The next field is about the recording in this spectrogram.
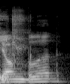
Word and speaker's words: Yungblud: Youngblood. – Ouais, c'est Y-U-N-G-B-L-U-D. Donc c'est Youngblood.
